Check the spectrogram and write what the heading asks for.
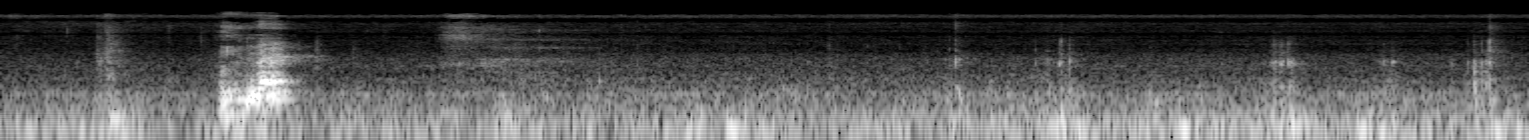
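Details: A dog gives a single short, harsh wheezing cough with a faint whistling edge, then quiet breathing and room noise.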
